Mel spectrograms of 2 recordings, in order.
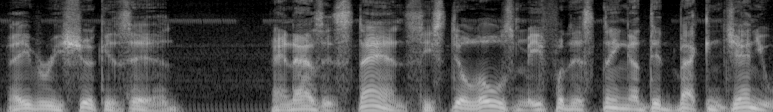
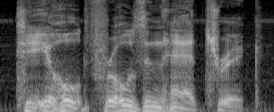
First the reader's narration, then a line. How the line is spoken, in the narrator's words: Avery said, chuckling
